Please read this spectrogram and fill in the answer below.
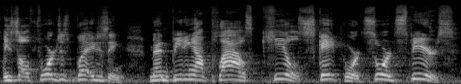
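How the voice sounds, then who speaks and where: A man's voice: sits high, animated, measured pace, bright, forceful tone, slight background noise. A male student performer telling a myth as a dramatic story in an amateur recording.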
